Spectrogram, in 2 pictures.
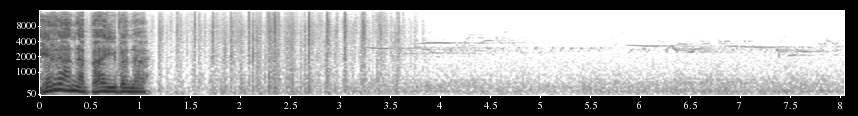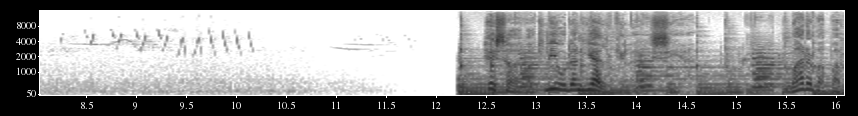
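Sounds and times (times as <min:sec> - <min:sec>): faint bird twittering: 0:03.0 - 0:10.3.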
